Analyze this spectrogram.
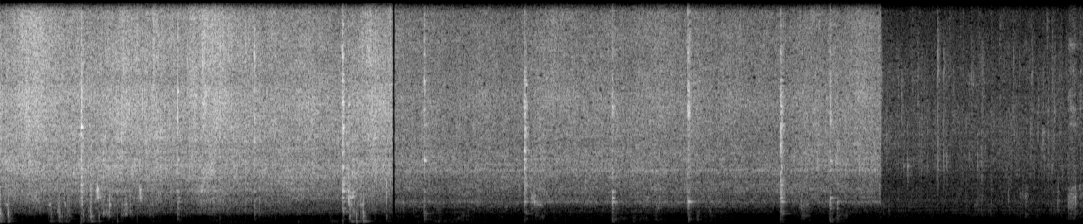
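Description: A metal ladle clinks and scrapes against a metal pan.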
